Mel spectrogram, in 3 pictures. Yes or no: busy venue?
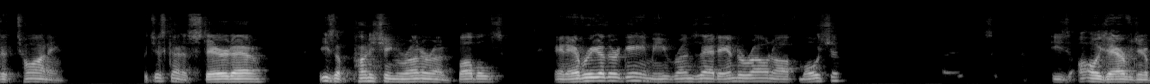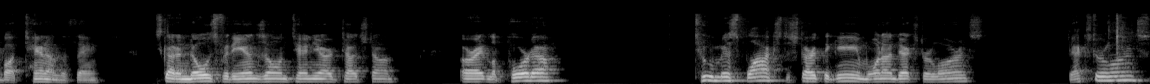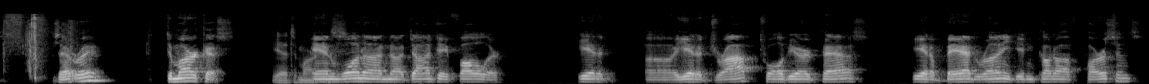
no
